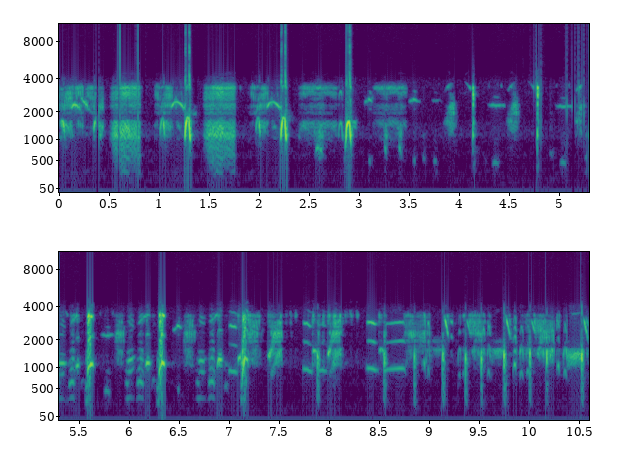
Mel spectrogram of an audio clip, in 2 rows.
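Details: Spring song of a common starling at a nest box, Théding, France, 10 March 2023: harsh chattering phrases give way to a long run of rapid clicks, ticks and brief whistled notes.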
